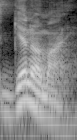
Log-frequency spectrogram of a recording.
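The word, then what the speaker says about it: γίνομαι: So this is not gin o ma and then like this, gin o ma e. It's ginomai, a 3-syllable word because there are 3 vowels. Ge, na, mai.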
